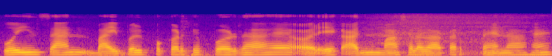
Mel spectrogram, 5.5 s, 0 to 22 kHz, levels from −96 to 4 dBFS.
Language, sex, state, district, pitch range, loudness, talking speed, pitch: Hindi, male, Chhattisgarh, Raipur, 125-140 Hz, -16 LUFS, 175 wpm, 130 Hz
